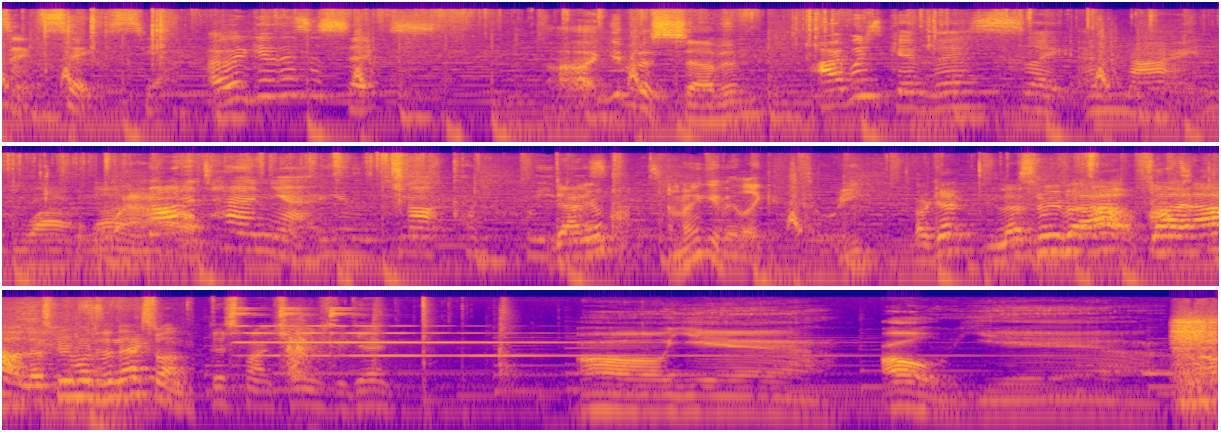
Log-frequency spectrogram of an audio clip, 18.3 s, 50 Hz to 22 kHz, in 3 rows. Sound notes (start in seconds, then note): 13.2 bell rings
